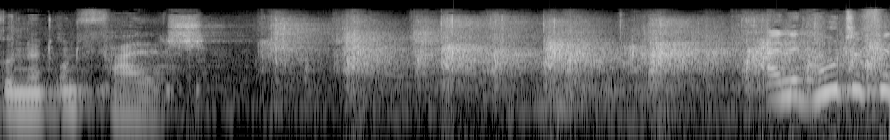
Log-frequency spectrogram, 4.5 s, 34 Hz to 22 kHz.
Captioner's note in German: Beifall BÜNDNIS 90/DIE GRÜNEN und CDU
